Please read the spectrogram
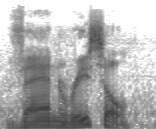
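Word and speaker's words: Van Rysel: Today's episode is brought to you by Decathlon and Decathlon's in-house performance cycling brand, Van Riesel, which I did check. That is how you pronounce it, despite the fact that Ronan thinks I'm wrong.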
